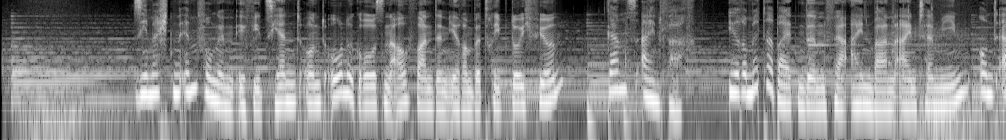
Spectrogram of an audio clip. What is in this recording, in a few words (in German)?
Erklärfilm kurz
